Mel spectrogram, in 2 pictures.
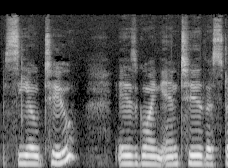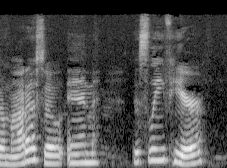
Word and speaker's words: stomata: And if you want, you can, I wrote stomato, so that rhymes with potato. Someone told me to do something with potatoes today. I don't know what, but anyway, there you go. There's your potato. But it's stomata. Okay.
